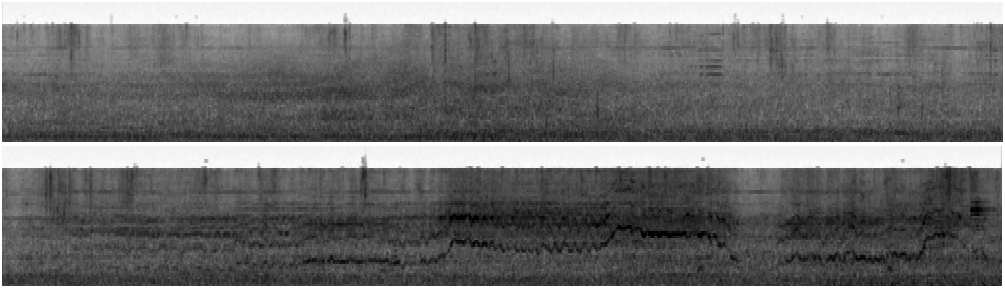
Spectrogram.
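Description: Electric motor and gearbox of a radio-controlled scale Defender crawler whining, the pitch rising and falling as the throttle is worked, mostly in the second half and loudest near the end.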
